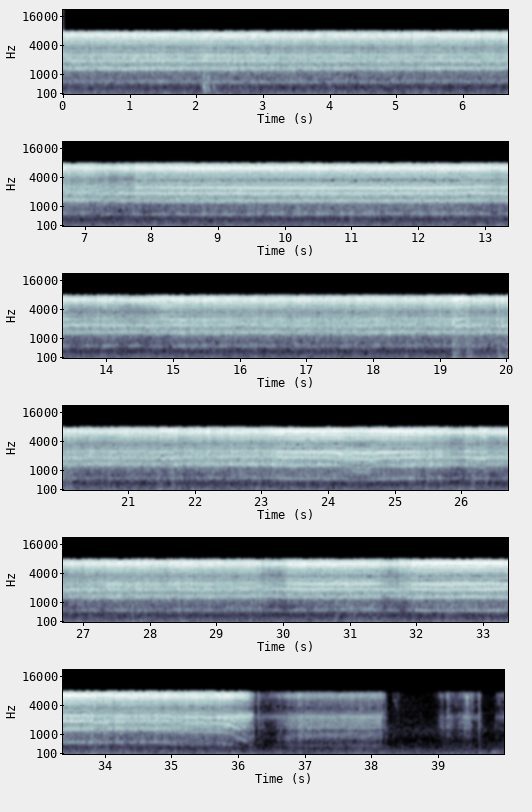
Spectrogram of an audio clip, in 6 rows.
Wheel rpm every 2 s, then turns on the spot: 170, 160, 160, 170, 160, 160, 170, 160, 160, 170, 160, 160, 150, 160, 160, 160, 160, 150, 30, 20.
36-38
